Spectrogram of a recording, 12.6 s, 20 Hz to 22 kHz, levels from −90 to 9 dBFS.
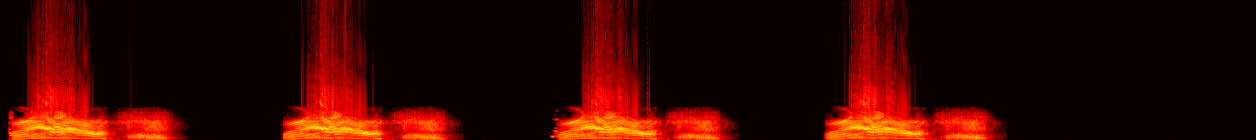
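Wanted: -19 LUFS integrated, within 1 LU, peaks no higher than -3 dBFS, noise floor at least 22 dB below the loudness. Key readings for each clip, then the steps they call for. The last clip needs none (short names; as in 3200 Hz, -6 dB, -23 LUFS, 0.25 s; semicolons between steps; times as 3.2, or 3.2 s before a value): clipped 0.5%; flat tops at -17.0 dBFS; dropouts 2; longest dropout 7.5 ms; loudness -24.5 LUFS; peak -17.0 dBFS; loudness target -19.0 LUFS
-> clip repair -17 dBFS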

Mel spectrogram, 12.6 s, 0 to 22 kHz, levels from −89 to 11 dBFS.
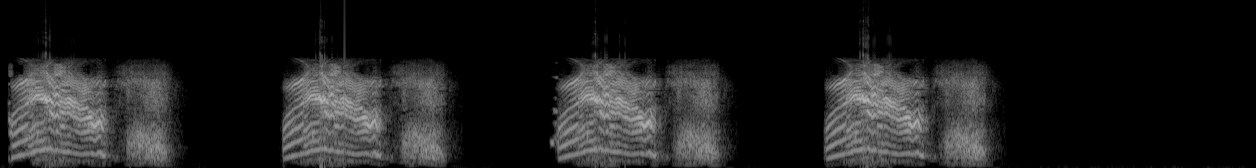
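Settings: clipped 0.0%; dropouts 2; longest dropout 7.5 ms
-> interpolate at 1.3/3.44, 7.5 ms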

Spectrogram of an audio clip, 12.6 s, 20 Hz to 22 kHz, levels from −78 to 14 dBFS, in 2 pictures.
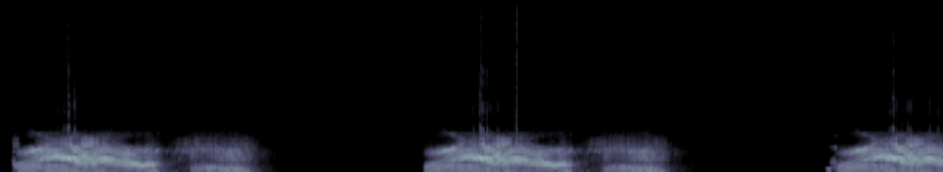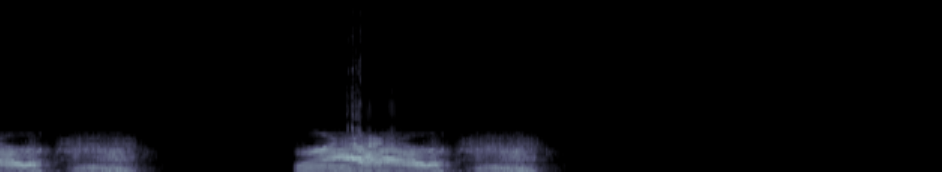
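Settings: dropouts 0; loudness -23.5 LUFS; peak -8.0 dBFS; loudness target -19.0 LUFS
-> gain +4.5 dB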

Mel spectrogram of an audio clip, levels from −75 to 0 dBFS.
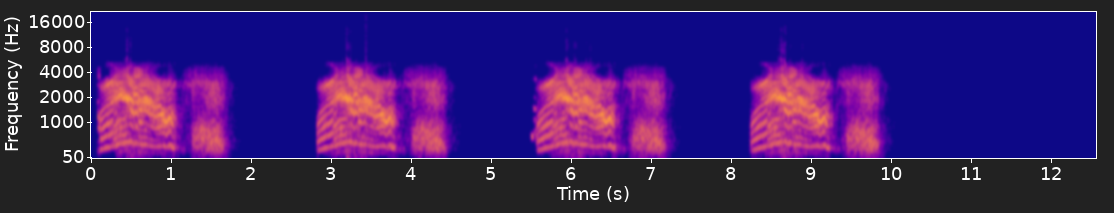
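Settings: loudness -19.0 LUFS; peak -3.5 dBFS; noise floor -85 dBFS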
